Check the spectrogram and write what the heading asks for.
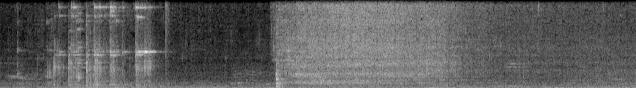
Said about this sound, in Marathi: ही शिजवून घेतलेली मुगाची डाळ आपण आता फोडणीला घालणार आहोत. व्यवस्थित मिक्स करून घ्यायची आहे.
